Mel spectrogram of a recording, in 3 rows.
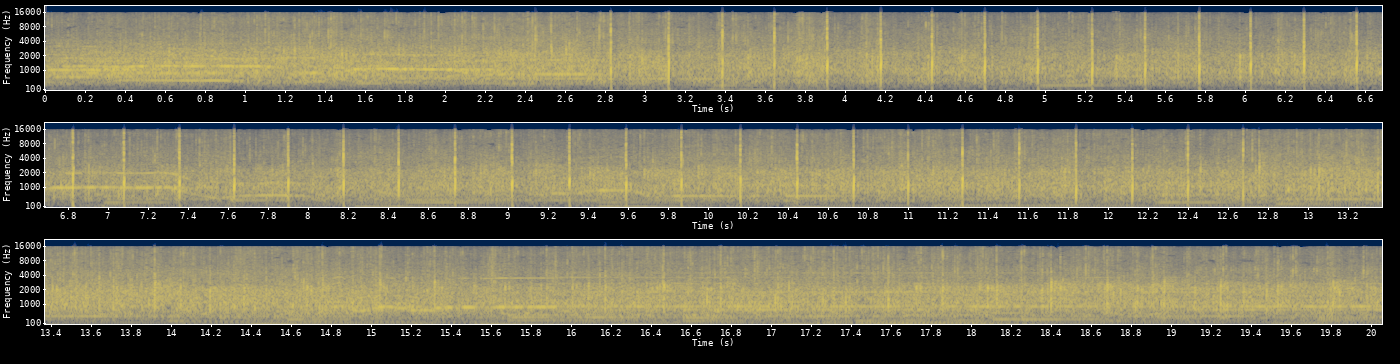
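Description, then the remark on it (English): Sustained applause from a large crowd at a high school graduation ceremony for the class of 2023 fills the whole stretch, dense rapid clapping with a steady roar, while low murmuring and voices hum beneath it. “All right, let's clap for all of them together, the class of 2023.”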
